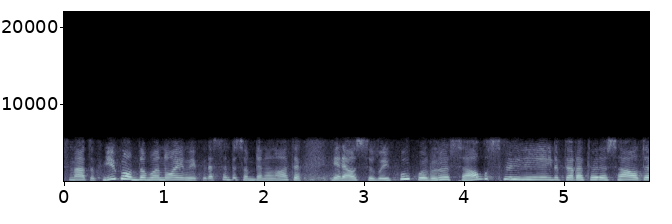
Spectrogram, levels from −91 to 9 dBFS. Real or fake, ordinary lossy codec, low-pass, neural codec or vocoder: fake; Opus, 32 kbps; 5.4 kHz; codec, 16 kHz, 0.5 kbps, X-Codec, HuBERT features, trained on balanced general audio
